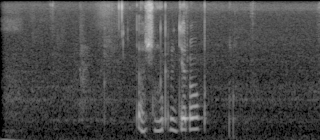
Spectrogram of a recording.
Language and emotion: Russian, sad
